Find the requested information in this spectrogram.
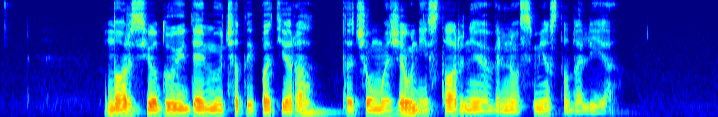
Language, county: Lithuanian, Vilnius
